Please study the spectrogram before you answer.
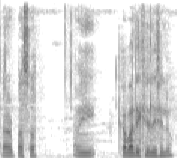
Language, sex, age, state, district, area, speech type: Assamese, male, 18-30, Assam, Lakhimpur, rural, spontaneous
